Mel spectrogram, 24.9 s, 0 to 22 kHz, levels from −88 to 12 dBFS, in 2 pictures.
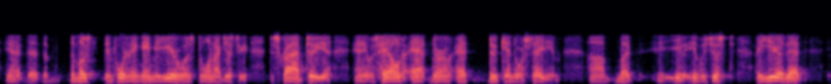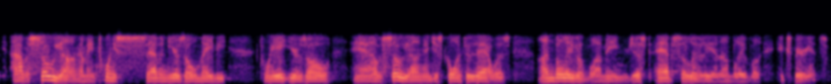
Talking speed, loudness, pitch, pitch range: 165 wpm, -20 LUFS, 140 Hz, 130-155 Hz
